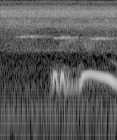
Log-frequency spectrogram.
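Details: A single spotted dove phrase in the banggo voice, used to draw other doves to call and approach: two brief clipped notes followed by one long, smoothly arching coo that tails downward.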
